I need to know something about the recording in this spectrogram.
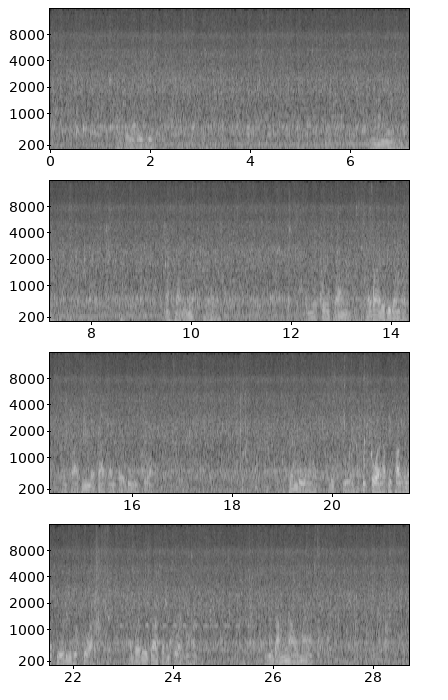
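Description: A net swishes and splashes through water.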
